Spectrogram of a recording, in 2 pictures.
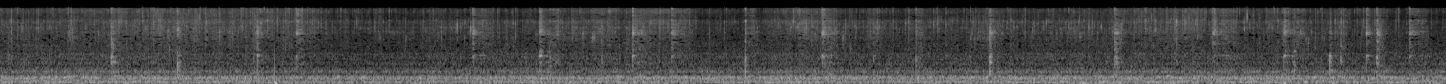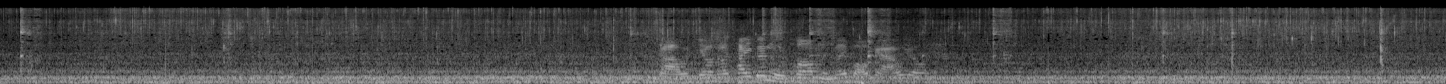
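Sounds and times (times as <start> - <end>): aromatics sizzling in hot oil: 0.0 - 28.9
metal spatula scraping a wok: 11.1 - 15.0, 20.8 - 24.7.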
